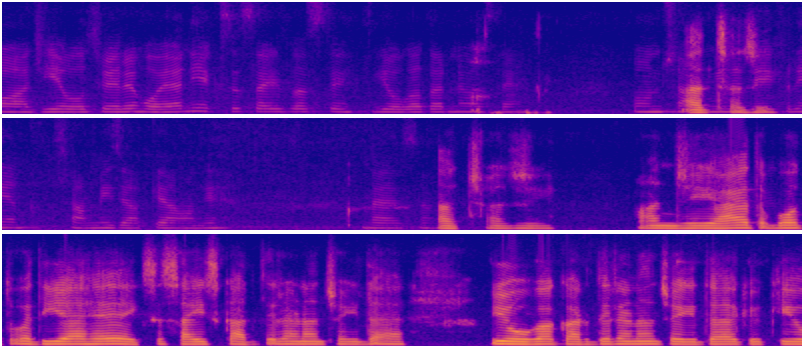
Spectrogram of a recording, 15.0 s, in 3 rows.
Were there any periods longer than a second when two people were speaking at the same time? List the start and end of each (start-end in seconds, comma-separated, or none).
none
